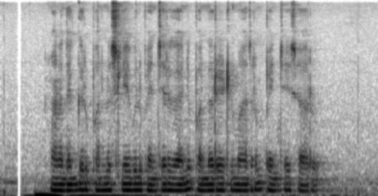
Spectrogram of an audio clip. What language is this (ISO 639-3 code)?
tel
